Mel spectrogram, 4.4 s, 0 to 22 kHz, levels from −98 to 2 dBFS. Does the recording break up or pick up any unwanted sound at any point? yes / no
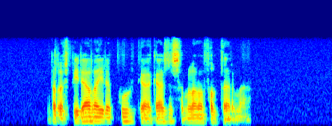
no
